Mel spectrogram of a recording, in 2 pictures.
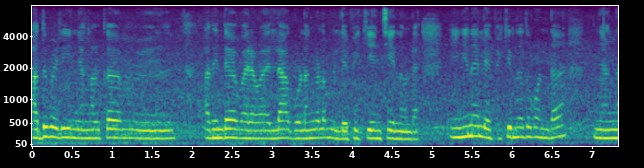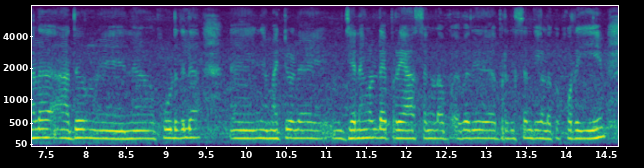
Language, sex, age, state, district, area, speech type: Malayalam, female, 45-60, Kerala, Idukki, rural, spontaneous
